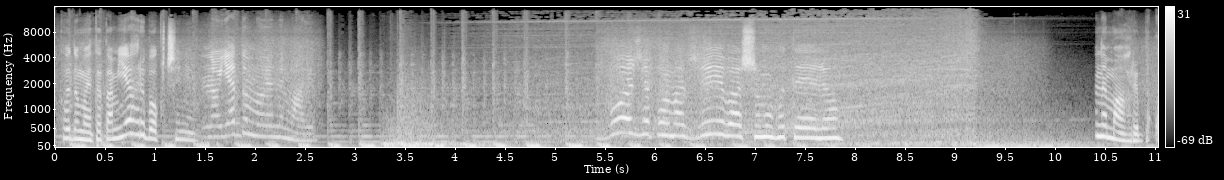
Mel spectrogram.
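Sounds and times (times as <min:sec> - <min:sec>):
steady rushing noise: 0:03.3 - 0:11.0.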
